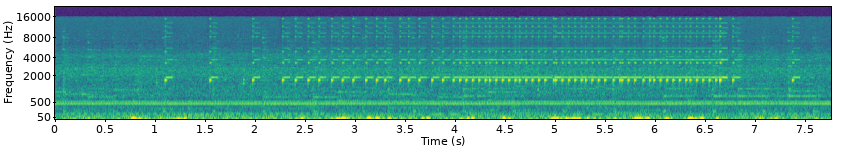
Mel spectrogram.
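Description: Electronic menu blips tick rapidly in a quick run.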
